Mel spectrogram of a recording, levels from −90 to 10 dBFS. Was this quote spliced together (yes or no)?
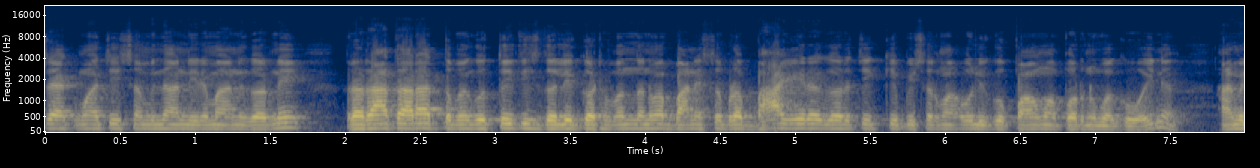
no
